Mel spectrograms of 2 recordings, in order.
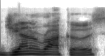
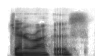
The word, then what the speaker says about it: Gianarakos: Vasili Gianarakos, I said it right? Gianarakos?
